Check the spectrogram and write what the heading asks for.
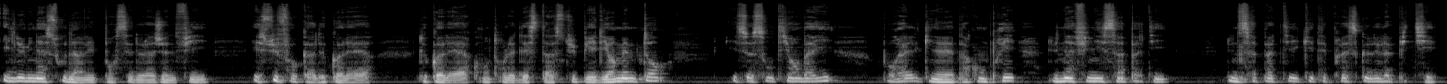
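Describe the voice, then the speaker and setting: A man narrating a literary story in a measured reading voice. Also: medium pitch, warm tone, slightly rough. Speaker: audiobook reader. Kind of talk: scripted narration.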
